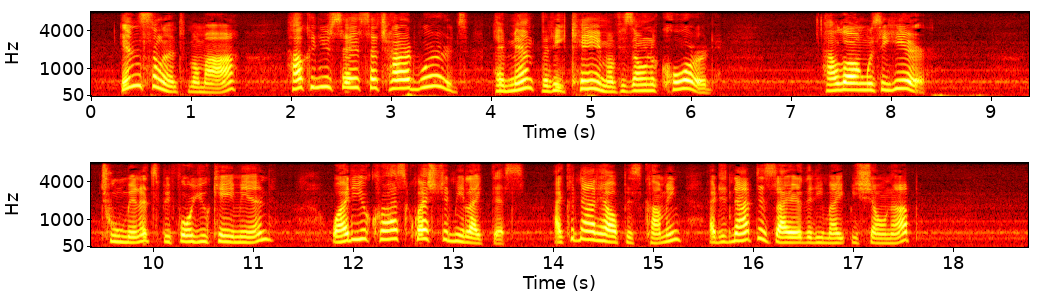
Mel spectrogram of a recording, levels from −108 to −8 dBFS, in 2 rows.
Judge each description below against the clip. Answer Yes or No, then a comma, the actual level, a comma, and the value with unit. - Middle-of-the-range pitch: No, high, 235 Hz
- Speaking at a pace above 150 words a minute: Yes, average, 170 wpm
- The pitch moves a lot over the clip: Yes, wide, 7.1 semitones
